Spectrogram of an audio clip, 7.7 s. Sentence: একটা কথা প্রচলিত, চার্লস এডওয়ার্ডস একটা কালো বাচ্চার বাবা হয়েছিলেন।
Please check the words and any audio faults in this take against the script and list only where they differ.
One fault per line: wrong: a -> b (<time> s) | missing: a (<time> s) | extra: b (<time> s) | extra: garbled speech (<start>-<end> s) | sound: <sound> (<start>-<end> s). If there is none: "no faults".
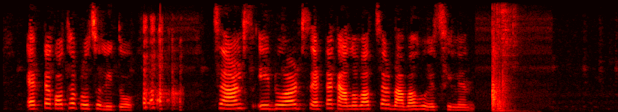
sound: laugh (1.8-2.3 s)
sound: thud (6.1-6.8 s)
